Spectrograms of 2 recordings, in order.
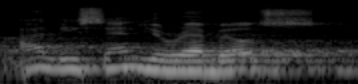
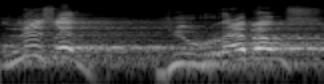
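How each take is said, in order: First: It is said in a tender, sweet tone. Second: It is said in an angry tone.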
